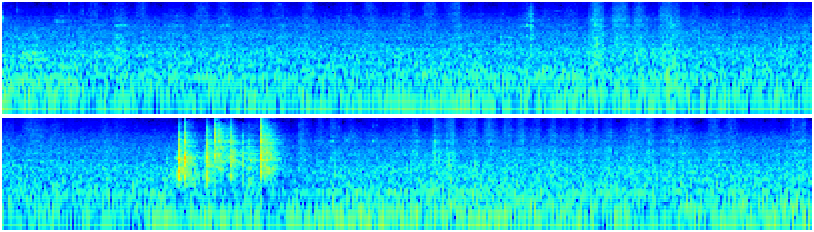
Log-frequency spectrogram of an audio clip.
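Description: A cloth rubs against metal.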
